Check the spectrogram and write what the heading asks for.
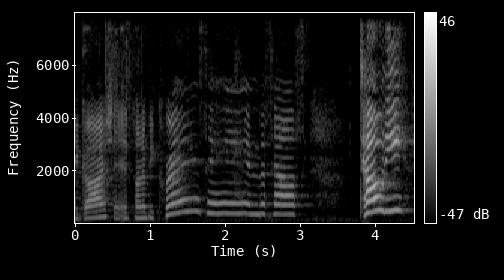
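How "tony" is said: loud higher call. Real, not acted. Owner calling her dog from afar. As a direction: call across the house.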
